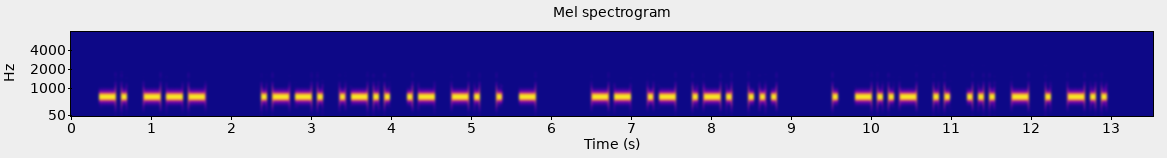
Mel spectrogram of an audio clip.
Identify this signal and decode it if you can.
Morse code, heard as a keyed tone, about 17 wpm, 700 Hz. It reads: NO PLANET MARS EXISTED
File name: Book One / 08-Chapter 8 - 17 WPM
